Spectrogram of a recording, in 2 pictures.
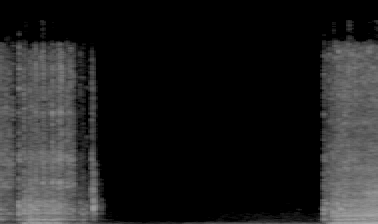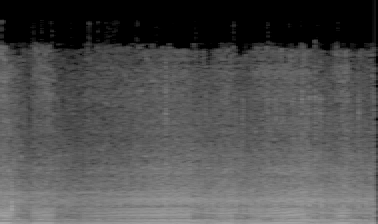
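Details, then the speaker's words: Weed Eater two-stroke trimmer, somewhat rebuilt, after richening adjustment; starts at full choke, runs at half choke, but buzz cuts out abruptly at idle then restarts and climbs; lean idle stall, owner plans L screw quarter turn counterclockwise. "so it ran even longer this time so i'm pretty confident that we still need to add just a little bit more fuel to get it to idle again since it's dying at idle speed"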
